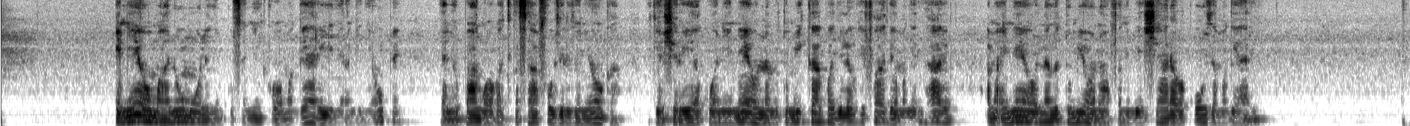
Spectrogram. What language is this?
Swahili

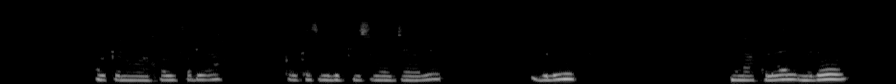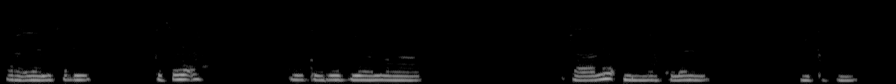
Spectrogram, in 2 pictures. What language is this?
Somali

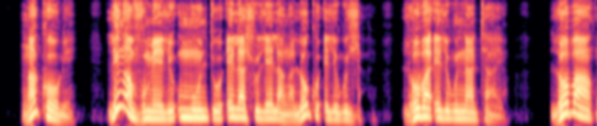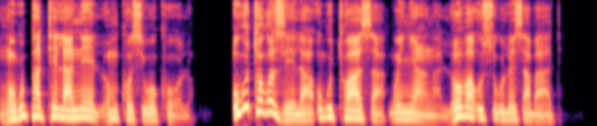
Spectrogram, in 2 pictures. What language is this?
North Ndebele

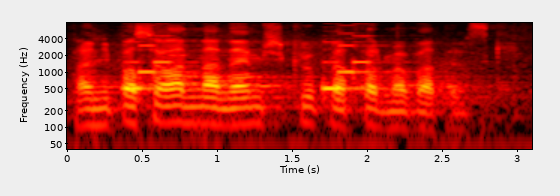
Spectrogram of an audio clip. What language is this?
Polish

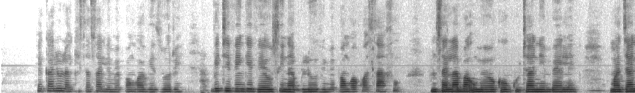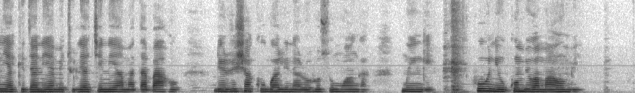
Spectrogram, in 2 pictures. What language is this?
Swahili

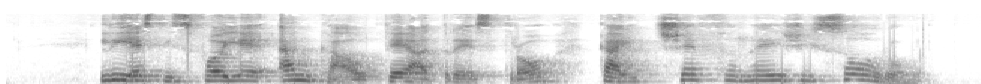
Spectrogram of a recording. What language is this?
Esperanto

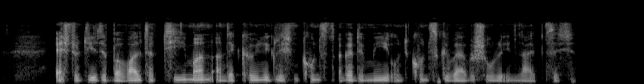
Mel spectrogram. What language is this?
German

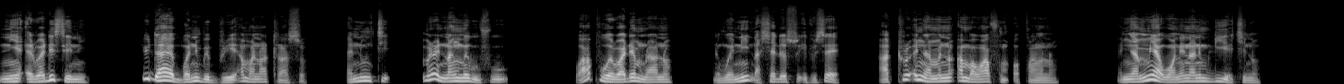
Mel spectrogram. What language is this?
Akan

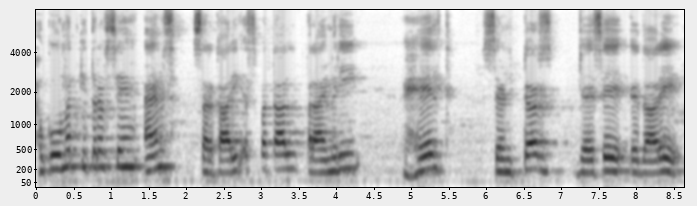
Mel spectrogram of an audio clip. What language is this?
Urdu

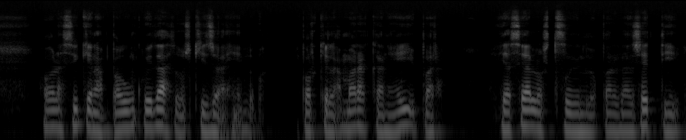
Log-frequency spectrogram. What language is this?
Chichicapan Zapotec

